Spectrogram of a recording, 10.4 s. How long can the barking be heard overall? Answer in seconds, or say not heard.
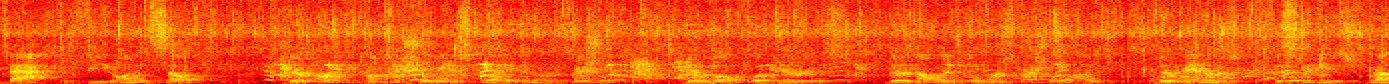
8 s.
